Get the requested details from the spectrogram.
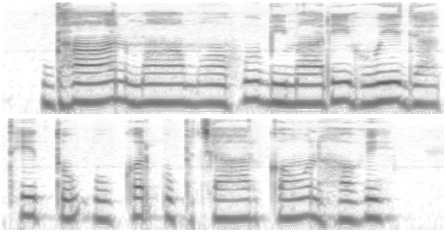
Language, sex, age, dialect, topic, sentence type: Chhattisgarhi, female, 31-35, Northern/Bhandar, agriculture, question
